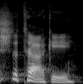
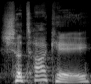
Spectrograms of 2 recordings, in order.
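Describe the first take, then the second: First: The word is said with an English pronunciation. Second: The word is said with a Japanese pronunciation. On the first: "we'll stick to Shiitake" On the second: "get a really nice Japanese pronunciation"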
